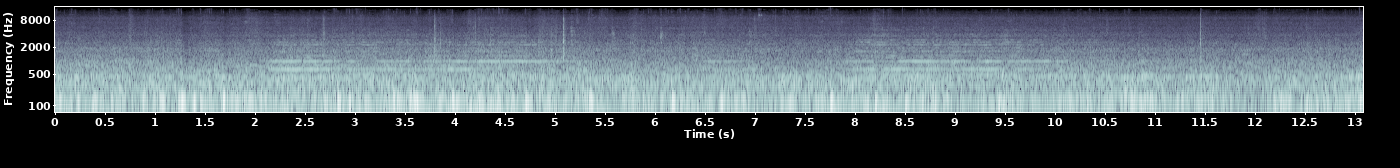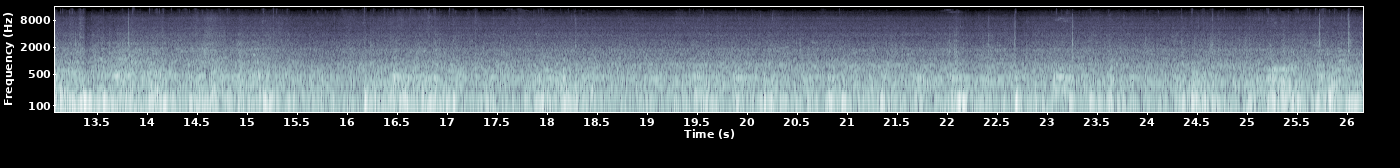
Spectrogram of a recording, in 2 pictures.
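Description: Passenger coach running along the rails with a steady low rumble and occasional wheel clicks. Near the start the locomotive's horn, an EMD GP38-2's, sounds two long blasts a few seconds apart, heard from back in the coach.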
